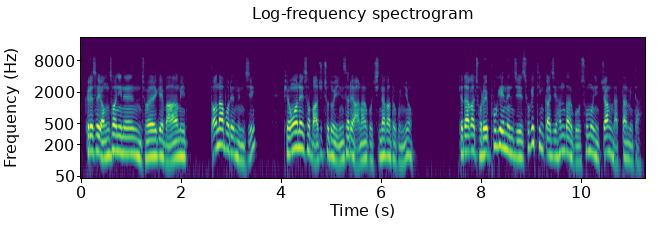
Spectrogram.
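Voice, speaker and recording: A man's voice: lively intonation, normal speed, no echo, studio quality. Subdued man narrating his story. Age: 30s. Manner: subdued, low-key.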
